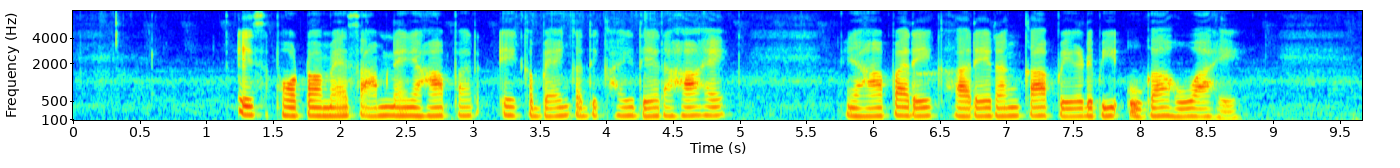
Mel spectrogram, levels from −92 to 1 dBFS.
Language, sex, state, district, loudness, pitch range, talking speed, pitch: Hindi, female, Rajasthan, Jaipur, -21 LUFS, 160-175 Hz, 140 wpm, 170 Hz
